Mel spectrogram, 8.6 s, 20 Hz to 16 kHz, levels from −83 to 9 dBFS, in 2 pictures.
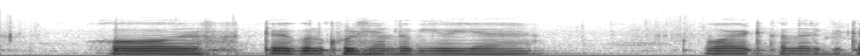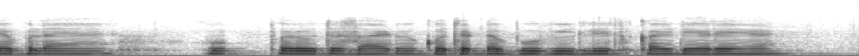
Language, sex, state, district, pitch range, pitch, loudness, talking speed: Hindi, male, Rajasthan, Bikaner, 130-135 Hz, 130 Hz, -18 LUFS, 155 wpm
